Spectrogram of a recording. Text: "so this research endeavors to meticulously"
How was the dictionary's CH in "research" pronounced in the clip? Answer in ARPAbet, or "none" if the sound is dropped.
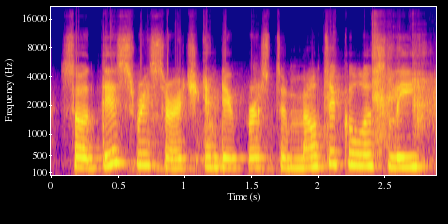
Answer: CH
